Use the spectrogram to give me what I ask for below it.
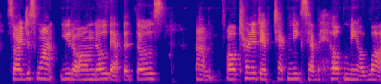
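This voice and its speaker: A somewhat breathy woman's voice at medium pitch, moderate pace, with monotone, flat intonation. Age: 70s. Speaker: support group member. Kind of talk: personal testimony.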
